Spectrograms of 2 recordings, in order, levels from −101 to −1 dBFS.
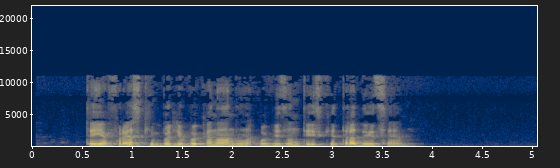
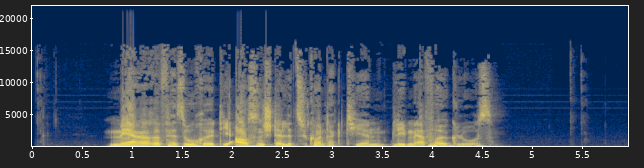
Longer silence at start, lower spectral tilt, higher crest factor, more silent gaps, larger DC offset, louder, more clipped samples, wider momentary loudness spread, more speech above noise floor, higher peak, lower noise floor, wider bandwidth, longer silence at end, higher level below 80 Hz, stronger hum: second, 0.55 s vs 0.8 s; about the same, -6 dB/octave vs -5 dB/octave; first, 20 dB vs 14 dB; neither; neither; second, -27 LUFS vs -13 LUFS; neither; about the same, 8 LU vs 9 LU; second, 53 dB vs 60 dB; second, -8 dBFS vs 0 dBFS; first, -79 dBFS vs -73 dBFS; second, 11.5 kHz vs 16.5 kHz; about the same, 1.3 s vs 1.35 s; second, -72 dBFS vs -26 dBFS; neither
